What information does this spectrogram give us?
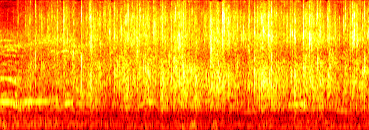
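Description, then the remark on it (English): An audience claps their hands together to give God praise, a dense, steady wash of many overlapping claps that holds at an even, fairly loud level for the whole stretch without pausing. “Now clap your hands and give God praise.”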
